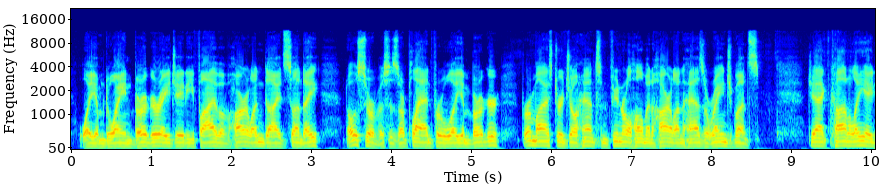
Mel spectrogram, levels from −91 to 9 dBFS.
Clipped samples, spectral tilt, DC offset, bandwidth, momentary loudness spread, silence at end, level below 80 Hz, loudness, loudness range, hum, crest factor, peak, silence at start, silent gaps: under 0.1%; -5 dB/octave; under 0.1%; 11.5 kHz; 5 LU; 0 s; -56 dBFS; -23 LUFS; 1 LU; none; 14 dB; -10 dBFS; 0.15 s; none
